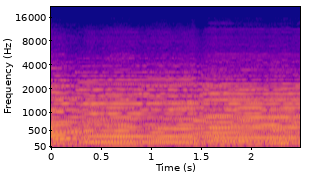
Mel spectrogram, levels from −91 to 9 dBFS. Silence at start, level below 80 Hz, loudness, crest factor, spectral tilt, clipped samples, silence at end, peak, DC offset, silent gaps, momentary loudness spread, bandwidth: 0 s; -50 dBFS; -20 LUFS; 12 dB; -8 dB/octave; under 0.1%; 0 s; -8 dBFS; under 0.1%; none; 2 LU; 12 kHz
